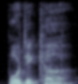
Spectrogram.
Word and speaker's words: Boudica: A1, Britannia, GWR Prairie, Ginty, another Castle, Britannia, Boudica as it's now pronounced, another couple of Pacifics, a diesel multiple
